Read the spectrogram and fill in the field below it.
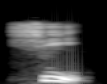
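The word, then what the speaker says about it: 四: আরে কথা বলিস না পা পরে হ্যাঁ, চারের উচ্চারণটা অনেকটা এরকম হবে। হ্যাঁ, এটা তাই যে দেখ আমাদের আমাদের এটা জিহ্বা হচ্ছে পাঁচটা এই নিচের পাটির দাঁতের সাথে, হ্যাঁ আমাকে লক্ষ্য করুন ক্যামেরার দিকে, হ্যাঁ ডিসপ্লের দিকে। তো এই যে আমাদের জিহ্বাটা হচ্ছে জিহ্বার আগা আমাদের নিচের পাটির দাঁতের নিচে সাথে লেগে সি, সি, সি। হ্যাঁ, এভাবে উচ্চারণ হবে ওইটা।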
